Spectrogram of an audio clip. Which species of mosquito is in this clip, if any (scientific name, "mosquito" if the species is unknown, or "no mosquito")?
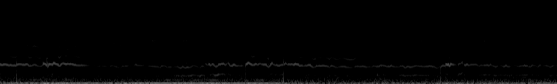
Anopheles maculatus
